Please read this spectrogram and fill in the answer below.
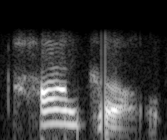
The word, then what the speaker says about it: Panko: But it's a Japanese breadcrumb, and the proper pronunciation is Panko. P-A-N-K-O is Panko.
